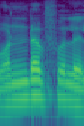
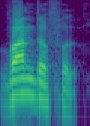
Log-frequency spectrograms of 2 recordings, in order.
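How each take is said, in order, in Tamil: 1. இந்த வார்த்தை சாதாரண 'o' உயிரெழுத்தில் தொடங்குகிறது. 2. இந்த வார்த்தை 'w' ஒலியில் தொடங்குகிறது. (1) "இது ஒண்டர்ஃபுல் இல்லை" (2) "இது வண்டர்ஃபுல்"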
